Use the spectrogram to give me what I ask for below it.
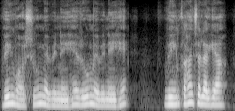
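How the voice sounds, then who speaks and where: A woman's voice: on the high side, fast talker, dark tone, natural voice. A woman voicing a playful, mischievous young man who teases and sweet-talks in a read-aloud story. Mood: worried.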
